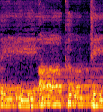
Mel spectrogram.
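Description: A man singing an Urdu ghazal in nasheed style, drawing out a melodic phrase that dips and then climbs again about a second in.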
